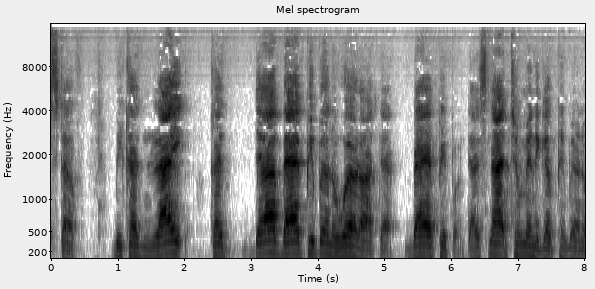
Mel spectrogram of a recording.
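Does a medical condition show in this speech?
Yes: traumatic brain injury.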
